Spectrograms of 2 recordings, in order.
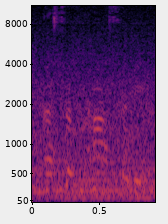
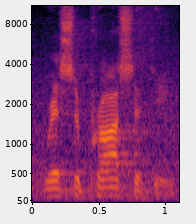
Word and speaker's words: reciprocity: how to say this reciprocate reciprocity see here reciprocity reciprocity i didn't know that's how you said it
